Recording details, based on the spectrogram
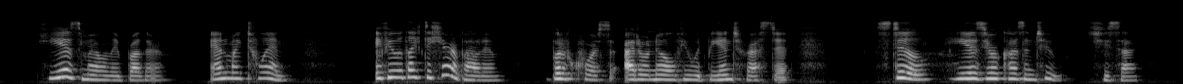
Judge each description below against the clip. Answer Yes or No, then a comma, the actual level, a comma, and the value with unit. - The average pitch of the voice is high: Yes, high, 225 Hz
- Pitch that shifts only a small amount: No, average, 5.3 semitones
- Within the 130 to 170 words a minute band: No, average, 195 wpm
